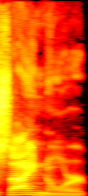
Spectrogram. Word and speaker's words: Signor: I've said Signor, Signor like 5 times. Signor, just how it looks.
